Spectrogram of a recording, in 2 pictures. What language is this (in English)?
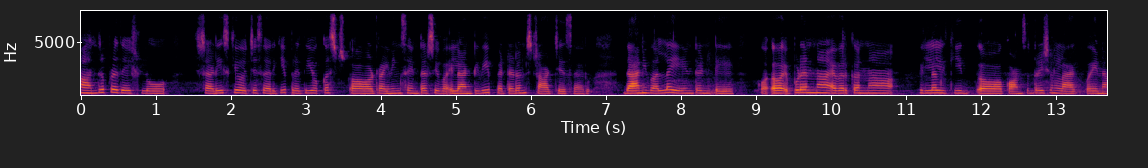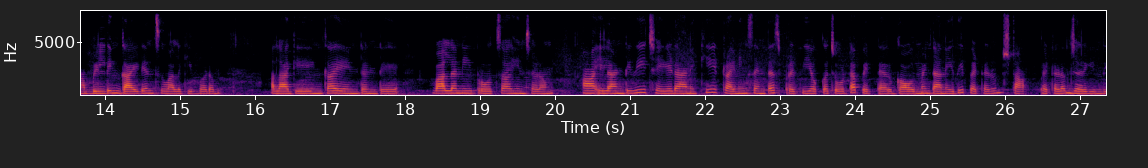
Telugu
